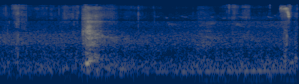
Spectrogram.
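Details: Swedish pigs sneezing: a sharp, explosive broadband burst just after one second, then a second shorter sneeze near the end, over a quiet low hum.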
